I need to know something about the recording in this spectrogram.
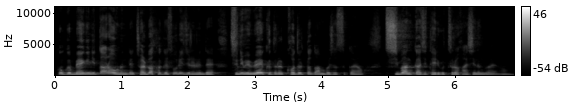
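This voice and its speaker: Male pastor with a slightly high voice, emphatic sermon delivery with rhetorical questions. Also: fast, a little mellow. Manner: playful asides while retelling stories. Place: church.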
